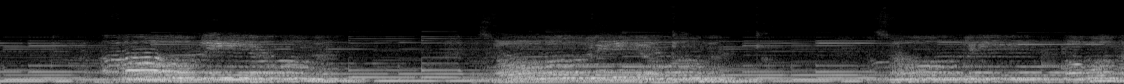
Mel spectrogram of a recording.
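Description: Concert audience singing a chorus together as a crowd, in three phrases, over a strummed guitar.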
